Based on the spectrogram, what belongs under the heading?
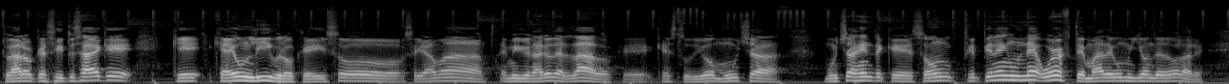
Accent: Dominican Republic; nosotros como dominicanos

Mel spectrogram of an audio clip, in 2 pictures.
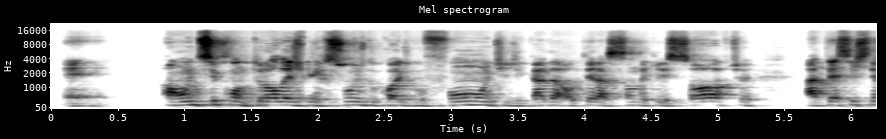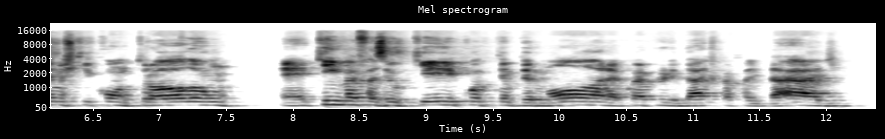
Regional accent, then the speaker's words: Rio de Janeiro, Brazil; born there; moved away as an adult; Cara, eu é, nasci no Rio, mas é, meu pai da Força Aérea, eu acabei visitando vários, vários lugares, morando em vários lugares no Brasil.

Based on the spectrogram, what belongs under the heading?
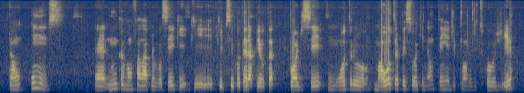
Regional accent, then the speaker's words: Bahia, Brazil; now in Mato Grosso do Sul, Brazil; eu nasci na Bahia, né? Então eu tô acostumado com calor, mas eu tô morando agora no Mato Grosso do Sul

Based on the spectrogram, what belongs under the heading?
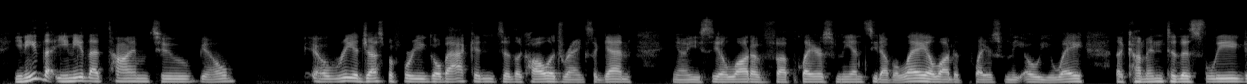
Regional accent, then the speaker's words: Timmins, Ontario, Canada; moved away as an adult; also born or lived in North Bay, Canada; now in Waterloo Region, Canada; Moved up to my hometown of Timmins

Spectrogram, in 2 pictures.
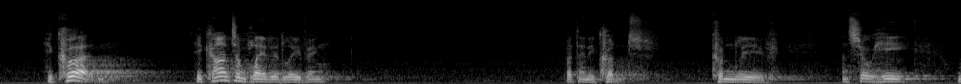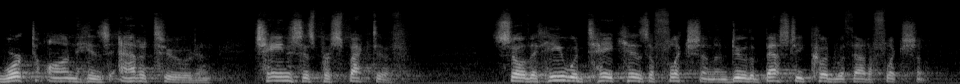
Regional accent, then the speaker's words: California, United States; And I rolled the window down, I called up, I'm from California, why'd you leave?

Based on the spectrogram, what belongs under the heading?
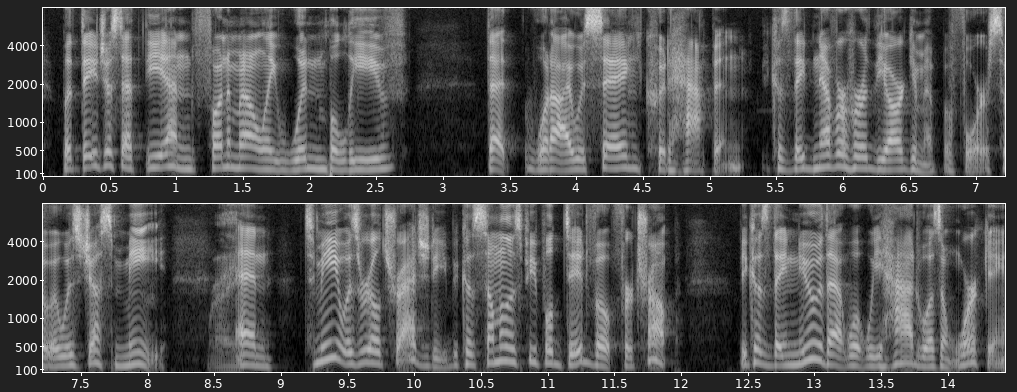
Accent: Pittsburgh, Pennsylvania, United States; I'm from Pittsburgh, Pennsylvania

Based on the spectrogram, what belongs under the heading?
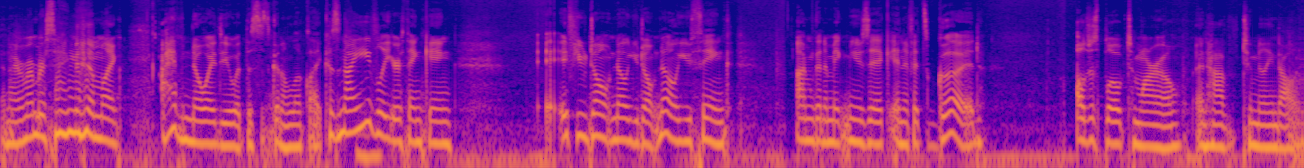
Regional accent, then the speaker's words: Stamford, Connecticut, United States; moved away as an adult; now in Charlotte, United States; I'm from Connecticut. That's where I grew up. Was in Stamford, Connecticut.

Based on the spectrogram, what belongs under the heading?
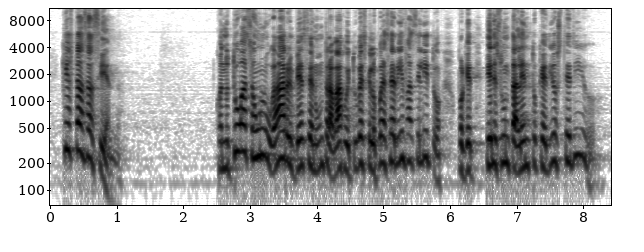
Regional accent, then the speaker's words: Mexico; now in United States; yo soy mexicano o de la nacionalidad que tú seas, ah, aunque yo esté aquí en Estados Unidos

